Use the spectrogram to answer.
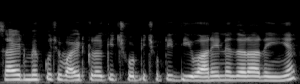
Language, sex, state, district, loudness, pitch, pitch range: Hindi, female, Chhattisgarh, Rajnandgaon, -16 LUFS, 205 Hz, 190-220 Hz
